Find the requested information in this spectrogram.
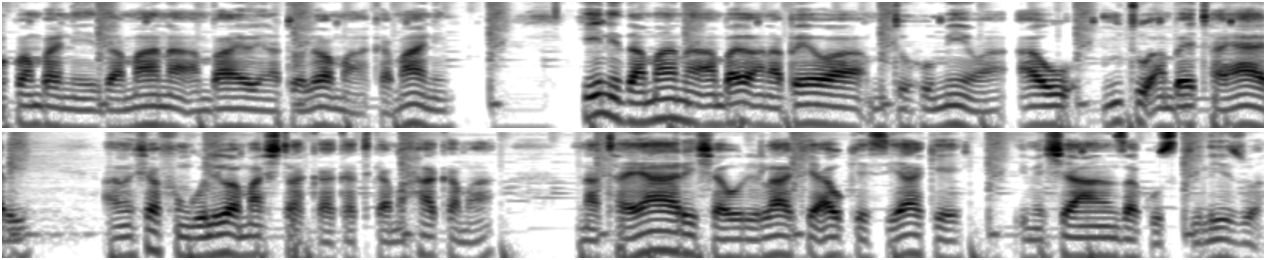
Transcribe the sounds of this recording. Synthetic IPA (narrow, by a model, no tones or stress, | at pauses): kwambaniðamanaːmbajɔinatɔlɛwamahakamani | hiːniðamanaːmbajɔanapɛwam̩tuhumiwaaum̩tuambajɛtʰajaɾi | a̰mɛʃafuŋɡuliwamaʃtakakati̥kamahakama | natʰajaɾiʃauɾilakɛaukɛsijakɛimɛʃaːnzakusi̥kilizwa̰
